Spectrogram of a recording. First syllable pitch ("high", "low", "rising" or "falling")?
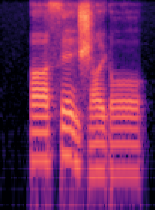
high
